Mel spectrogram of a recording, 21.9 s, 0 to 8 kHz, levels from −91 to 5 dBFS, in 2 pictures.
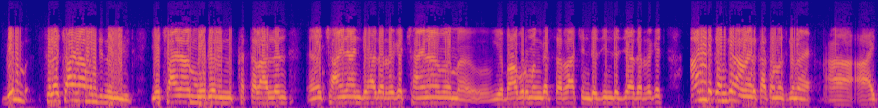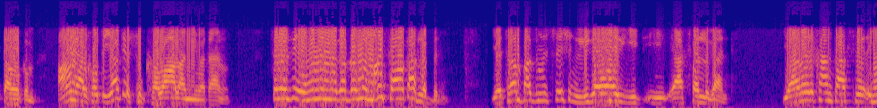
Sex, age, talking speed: male, 50-69, 65 wpm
